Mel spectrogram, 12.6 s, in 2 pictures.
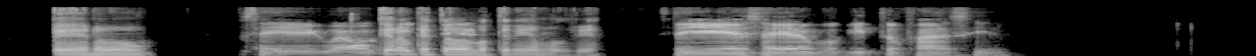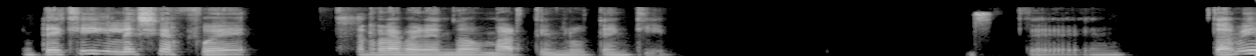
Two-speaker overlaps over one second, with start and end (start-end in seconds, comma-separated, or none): none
